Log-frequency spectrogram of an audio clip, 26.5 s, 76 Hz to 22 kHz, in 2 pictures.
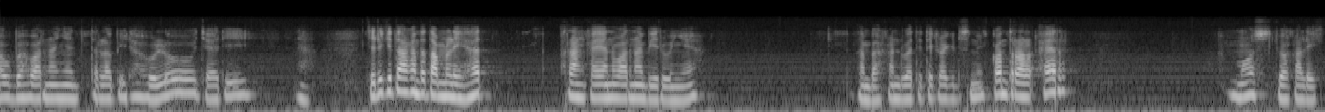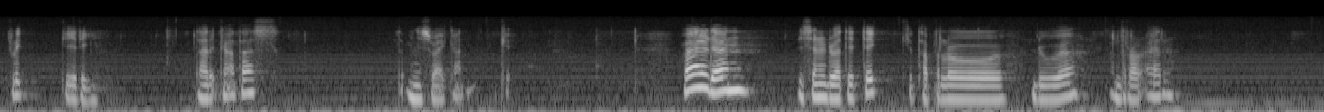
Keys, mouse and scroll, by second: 1.8 shift+right click, 2.6 click, 3.2 middle click, 5.0 middle click, 6.3 middle click, 13.1 click, 14.4 shift+middle click, 16.0 g, 18.1 click, 18.4 scroll down 2, 19.8 scroll down 1, 20.2 middle click.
